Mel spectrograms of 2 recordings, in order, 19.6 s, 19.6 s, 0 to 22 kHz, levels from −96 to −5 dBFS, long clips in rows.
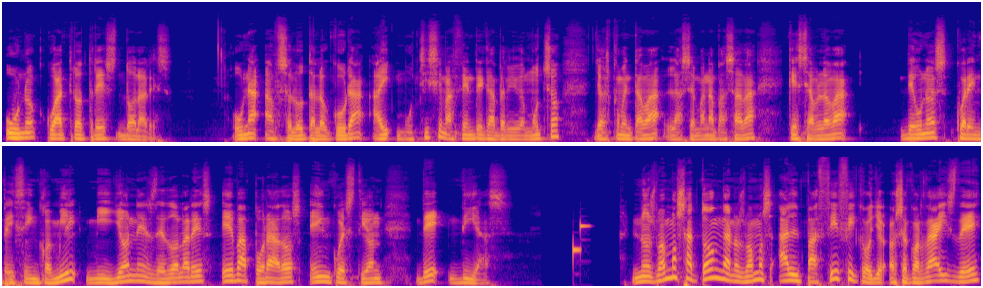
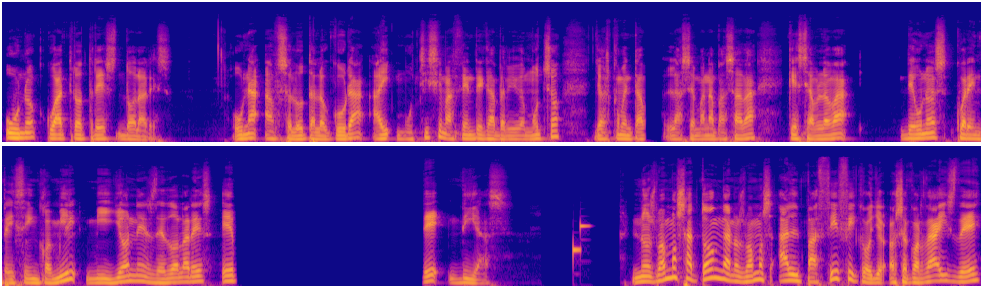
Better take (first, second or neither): first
